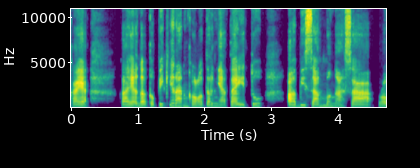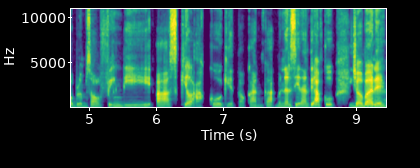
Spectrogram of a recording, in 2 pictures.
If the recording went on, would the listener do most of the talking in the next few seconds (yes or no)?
no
